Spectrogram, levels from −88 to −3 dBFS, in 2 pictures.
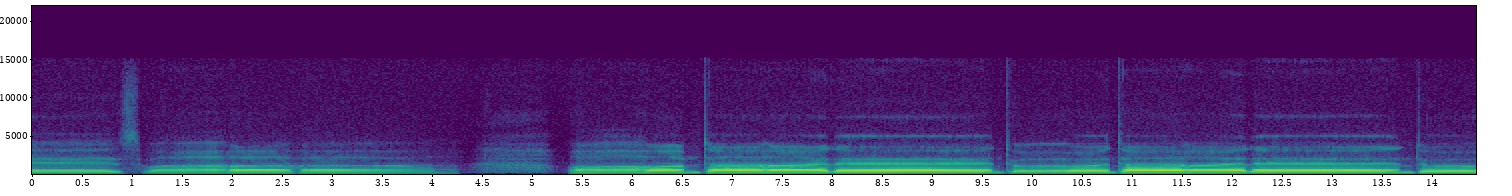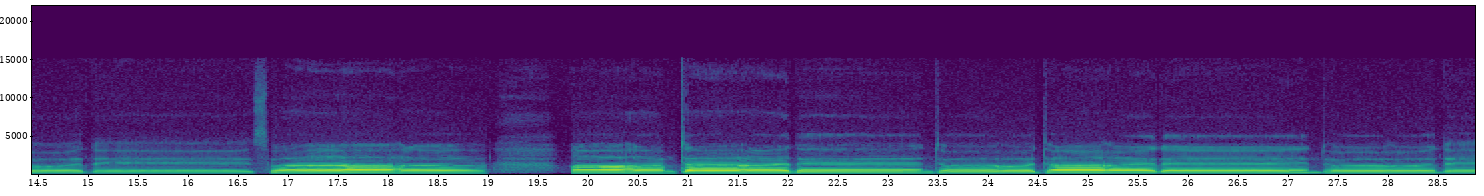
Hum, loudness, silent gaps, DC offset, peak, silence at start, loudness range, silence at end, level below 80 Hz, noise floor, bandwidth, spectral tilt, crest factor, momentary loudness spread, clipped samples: none; -21 LUFS; none; under 0.1%; -6 dBFS; 0 s; 9 LU; 0 s; -86 dBFS; -53 dBFS; 8 kHz; -7.5 dB/octave; 14 dB; 13 LU; under 0.1%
